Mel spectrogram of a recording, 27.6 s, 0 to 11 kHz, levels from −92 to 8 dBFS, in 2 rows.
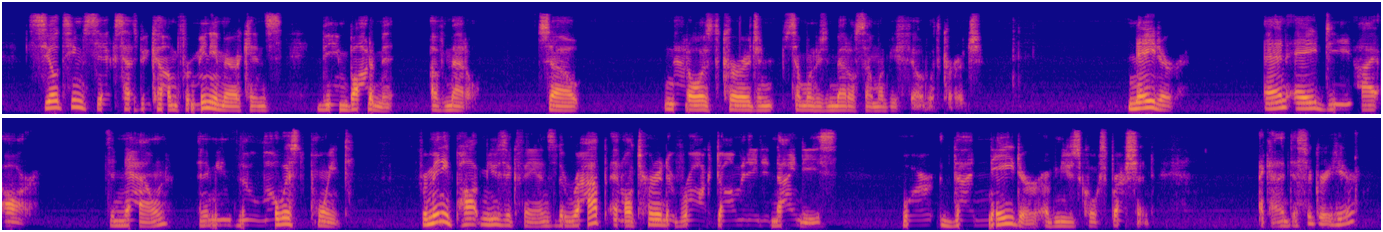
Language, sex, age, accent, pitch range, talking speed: English, male, 40-59, American, 130-175 Hz, 135 wpm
